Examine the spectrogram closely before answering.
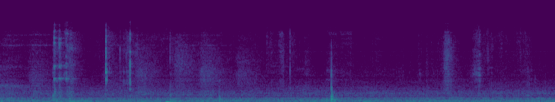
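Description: Faint, scattered clicks and taps of small clear plastic card display stands being set down on a table by gloved hands.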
